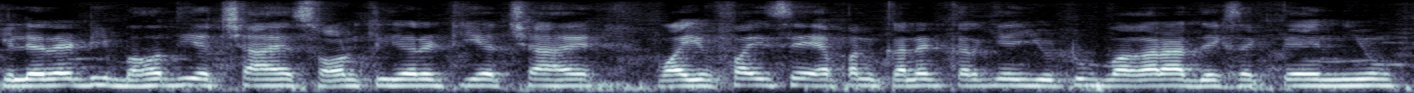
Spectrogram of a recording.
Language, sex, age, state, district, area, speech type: Urdu, male, 30-45, Telangana, Hyderabad, urban, spontaneous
